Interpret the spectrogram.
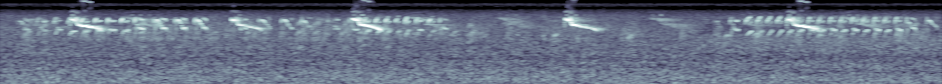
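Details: Oriental white-eye lure calls for bird trapping: sharp, high descending whistled notes roughly every second or two, mixed with soft fast twittering trills.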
